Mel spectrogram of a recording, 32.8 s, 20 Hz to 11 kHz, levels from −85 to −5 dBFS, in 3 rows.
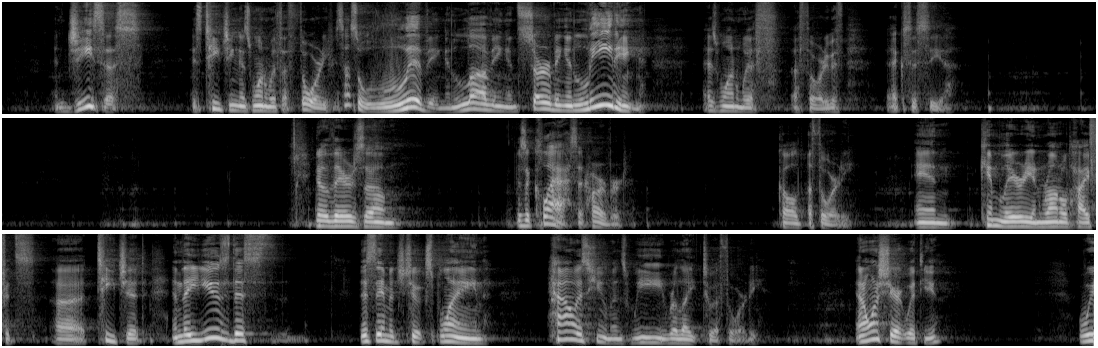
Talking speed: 120 wpm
